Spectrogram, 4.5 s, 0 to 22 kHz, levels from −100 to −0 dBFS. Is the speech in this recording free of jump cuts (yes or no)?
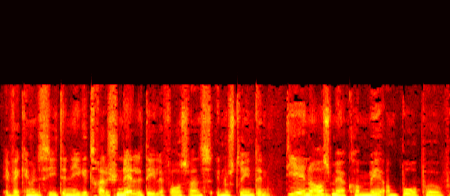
yes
